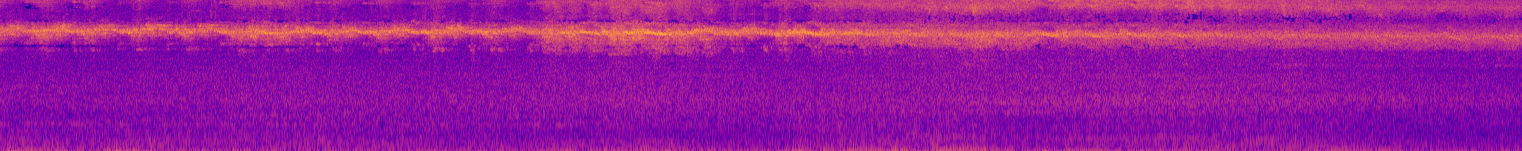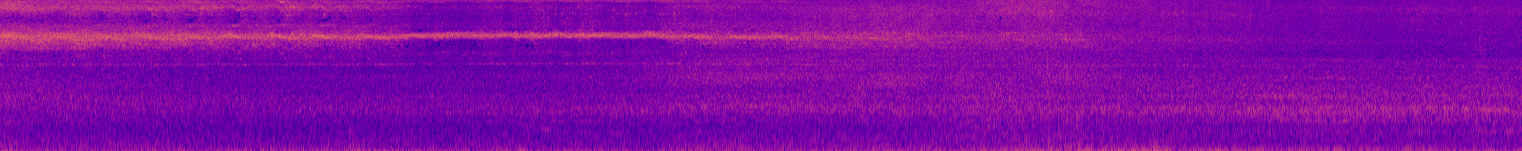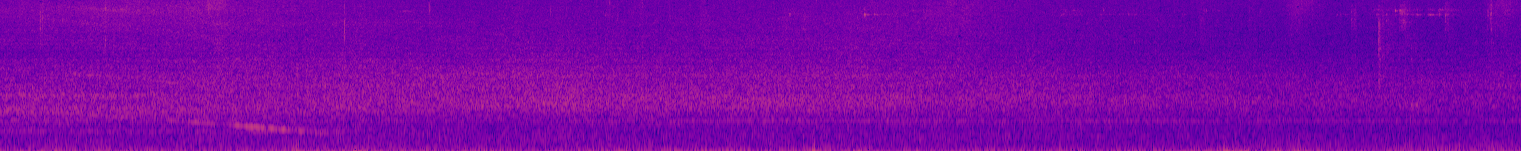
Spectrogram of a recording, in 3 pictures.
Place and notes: Rivierenbuurt-Zuid, The Hague, The Netherlands - trams
recording tram sounds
